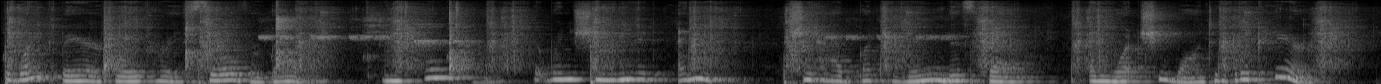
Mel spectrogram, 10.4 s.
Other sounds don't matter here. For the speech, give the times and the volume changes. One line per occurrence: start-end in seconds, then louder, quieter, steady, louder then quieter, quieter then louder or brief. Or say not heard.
0.0-10.3 steady.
